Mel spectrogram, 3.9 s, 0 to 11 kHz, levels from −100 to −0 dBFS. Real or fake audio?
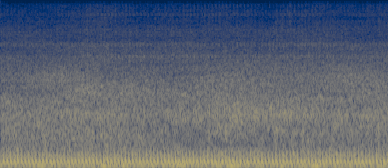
real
